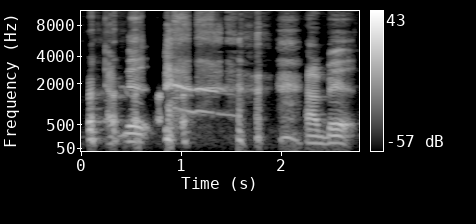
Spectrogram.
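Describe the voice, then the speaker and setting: A man's voice: high voice, huge pitch swings, very slow, a bit bright, slightly rough, dry recording. Laid-back, slangy man in a dry, close sound. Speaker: guest on a livestream. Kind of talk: casual chat.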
